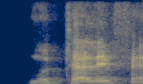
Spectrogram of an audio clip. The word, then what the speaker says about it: Muttalif: It is at, tell me how to pronounce your last name, Naseer. – Muttalif, M-U-T-T-A. – Muttalif. So it's M-U-T-T-A-L-I-F, Naseer.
